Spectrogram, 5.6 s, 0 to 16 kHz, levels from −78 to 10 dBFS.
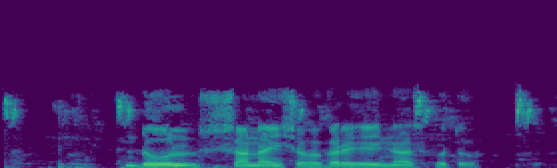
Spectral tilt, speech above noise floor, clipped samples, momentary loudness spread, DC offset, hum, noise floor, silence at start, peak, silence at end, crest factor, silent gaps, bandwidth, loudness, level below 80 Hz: -3.5 dB/octave; 23 dB; under 0.1%; 15 LU; under 0.1%; none; -40 dBFS; 0.05 s; -2 dBFS; 0.2 s; 18 dB; none; 8 kHz; -18 LUFS; -46 dBFS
